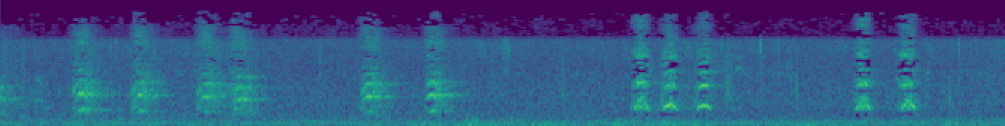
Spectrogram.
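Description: Dog barking in short, sharp barks: a run of separate barks, then three quick barks about five seconds in and two more shortly after.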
